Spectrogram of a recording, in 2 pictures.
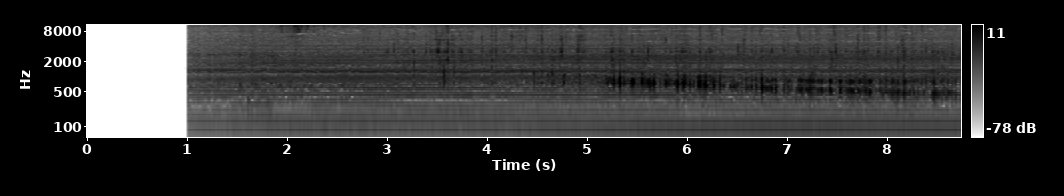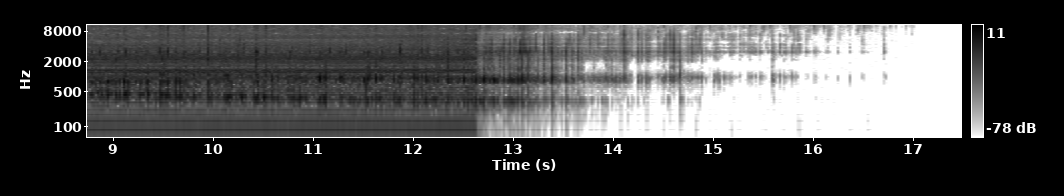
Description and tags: Coffeemaker make coffee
